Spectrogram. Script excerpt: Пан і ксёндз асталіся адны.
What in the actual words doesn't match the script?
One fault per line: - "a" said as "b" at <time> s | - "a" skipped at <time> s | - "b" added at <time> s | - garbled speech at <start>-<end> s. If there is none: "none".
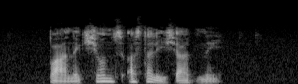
none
